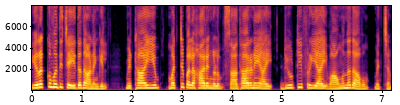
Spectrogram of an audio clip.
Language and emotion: Malayalam, neutral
